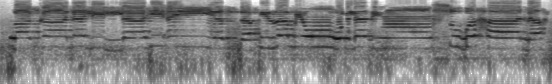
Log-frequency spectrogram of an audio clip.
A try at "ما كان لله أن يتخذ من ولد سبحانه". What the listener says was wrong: سبحانہ ہا اور آخر والا ہا جو ہے نا آپ کا واضح نہیں ہوتا. پہلے والا ٹھیک ہے آپ کا, جو اکثر حلق والا ہے نا وہ ٹھیک نہیں ہے. یہ آپ کا نا ایکسچینج ہوتا ہے, مطلب چینج ہو جاتا ہے اس طرح نا.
